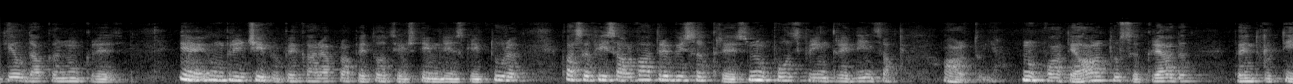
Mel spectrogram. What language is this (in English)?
Romanian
